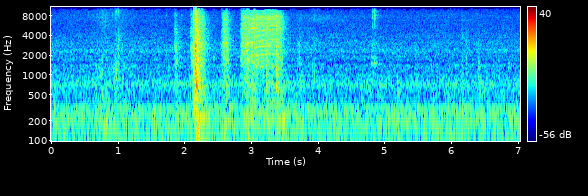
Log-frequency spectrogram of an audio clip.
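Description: Ridgid subcompact cordless impact driver with a 10 mm socket running in short bursts to back out a tail-light bolt. There is one sharp loud hit about two seconds in, then about half a second of running around three seconds in, over a steady low hum.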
